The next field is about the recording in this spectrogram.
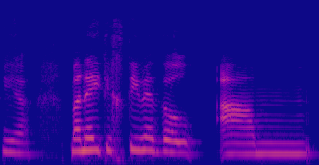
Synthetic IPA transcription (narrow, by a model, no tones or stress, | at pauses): jamanejdiχd̥ivɛðʊlˠʔəm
